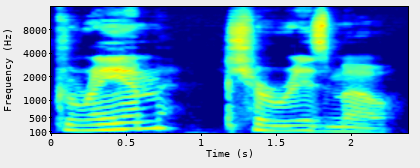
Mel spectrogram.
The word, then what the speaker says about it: Gran Turismo: It's Gran Turismo.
